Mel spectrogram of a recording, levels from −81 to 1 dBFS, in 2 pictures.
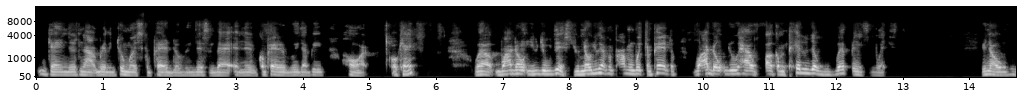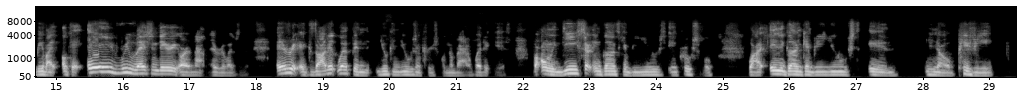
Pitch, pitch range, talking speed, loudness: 115 Hz, 105-140 Hz, 170 wpm, -20 LUFS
